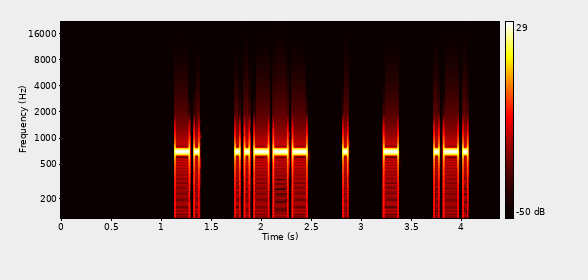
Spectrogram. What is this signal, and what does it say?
Morse code, heard as a keyed tone, about 25 wpm, spaced as for 16 wpm, 700 Hz. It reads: N2ETR
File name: Lesson 15g - Number 5 - Call Signs 25wpm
